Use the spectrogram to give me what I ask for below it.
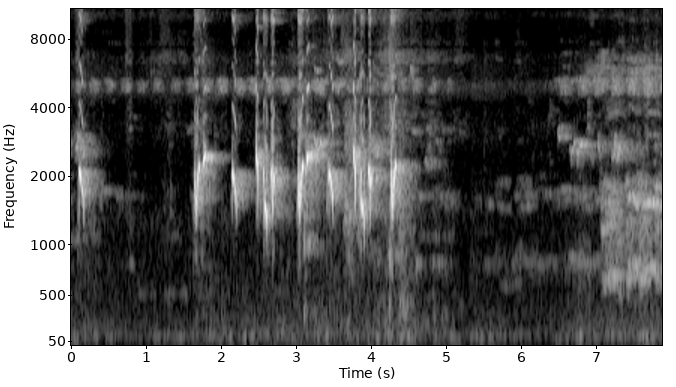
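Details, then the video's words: Sooty-headed bulbul, a lure recording for jammed or raw birds, giving a burst of short, bubbly, rising notes around two seconds in, repeated rapidly for about three seconds, followed by silence and a faint softer warble. "PANCINGAN BURUNG TRUCUKAN MACET BUNYI ‼️ bisa juga untuk burung Trucukan bahan"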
